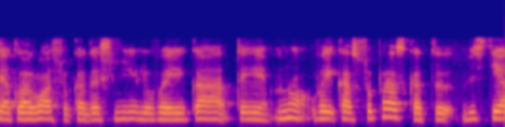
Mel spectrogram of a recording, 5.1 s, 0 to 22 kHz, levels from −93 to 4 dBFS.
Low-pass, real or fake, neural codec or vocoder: 7.2 kHz; fake; vocoder, 22.05 kHz, 80 mel bands, HiFi-GAN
